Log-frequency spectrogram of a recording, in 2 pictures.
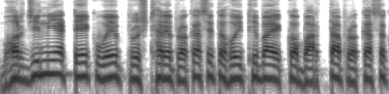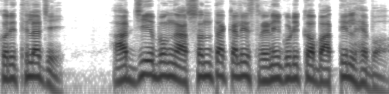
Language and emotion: Odia, neutral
